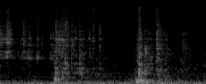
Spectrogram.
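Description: Faint clicks and light handling noises from an acoustic guitar and pick as the hand comes to the strings, with two sharper ticks about half a second and a second and a half in; no strummed notes ring out.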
